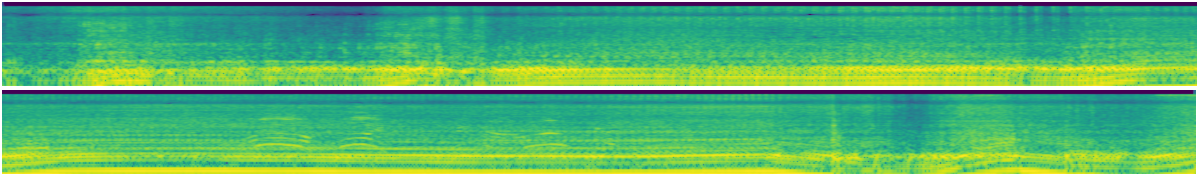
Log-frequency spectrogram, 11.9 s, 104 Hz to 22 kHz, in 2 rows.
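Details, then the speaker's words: Ex-race Neon four-cylinder on a floor test stand, warming up: revs climb and fall cleanly with a smooth steady note, no knocks or ticks; no coolant bubbles, compression 180/180/175/180 psi, great oil pressure, healthy short block. "that is good that's a good healthy short block and it's got great oil pressure this is a nice little engine"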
